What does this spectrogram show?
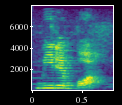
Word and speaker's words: mirepoix: bien se le denomina mire por bien mire pues se escribe con x al final entonces éste mire puedo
